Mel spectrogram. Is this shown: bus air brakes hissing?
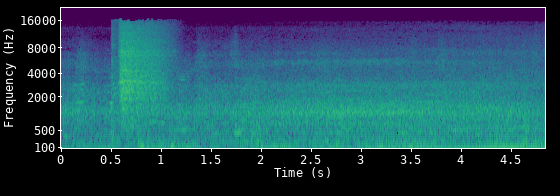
yes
